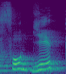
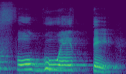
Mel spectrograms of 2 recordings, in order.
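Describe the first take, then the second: First: The U is silent, with no separate sound. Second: The U is pronounced as a separate sound. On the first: The speaker calls it right. "Falo foguete. Então, ele faz um único som" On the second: The speaker calls it wrong. "eu não falo foguete. Eu não pronuncio o U separadamente"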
